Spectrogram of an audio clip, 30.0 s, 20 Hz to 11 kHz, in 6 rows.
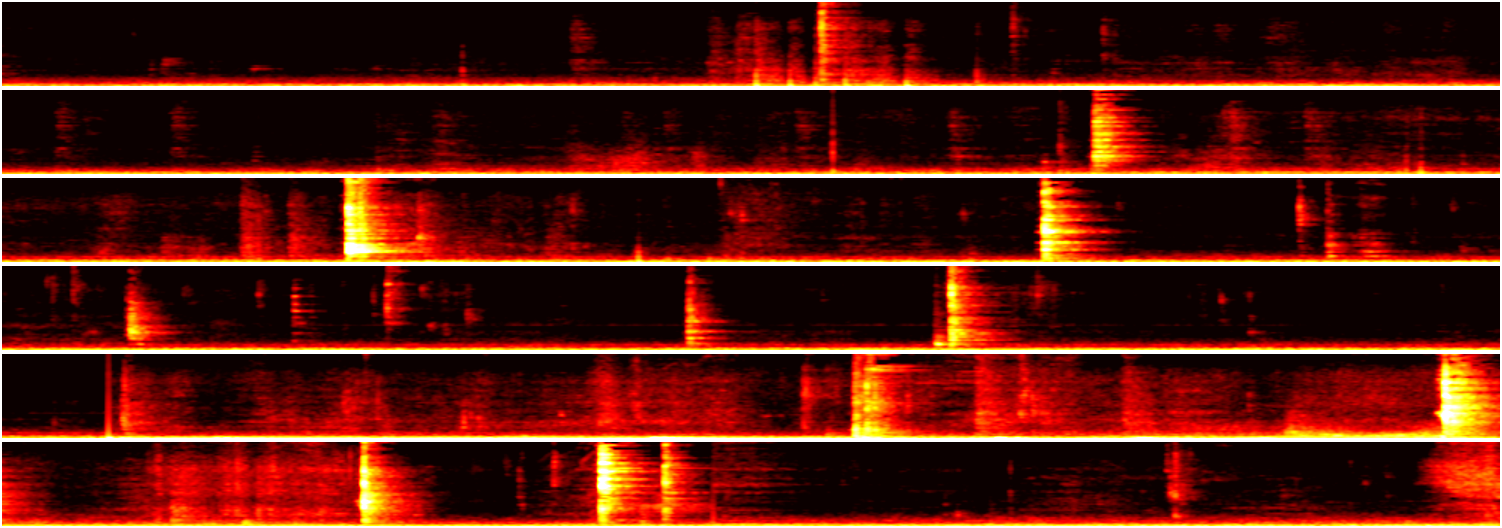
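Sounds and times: low room hum: 0.0s - 29.9s
metal spoons clinking on plates: 26.8s - 27.4s.

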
